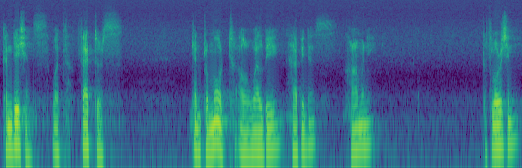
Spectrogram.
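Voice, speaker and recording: A man leading a guided meditation, speaking in measured, halting short phrases with long pauses. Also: on the low side, husky, big-room sound, muffled recording. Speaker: meditation teacher.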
